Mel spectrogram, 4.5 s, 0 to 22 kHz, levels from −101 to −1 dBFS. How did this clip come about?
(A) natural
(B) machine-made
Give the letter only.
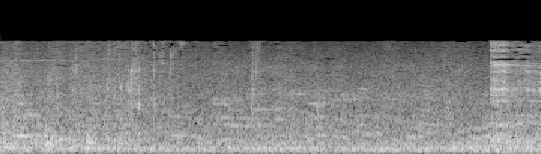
A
